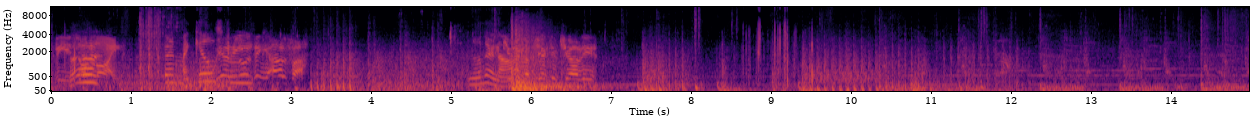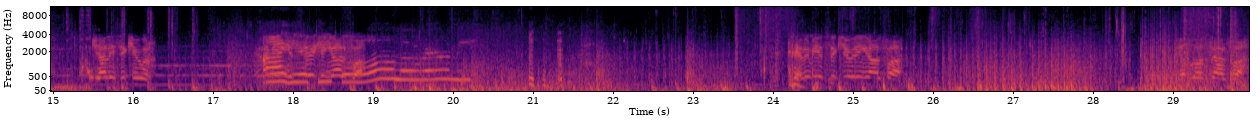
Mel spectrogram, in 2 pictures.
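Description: Rapid gunshots crack from a video game.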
